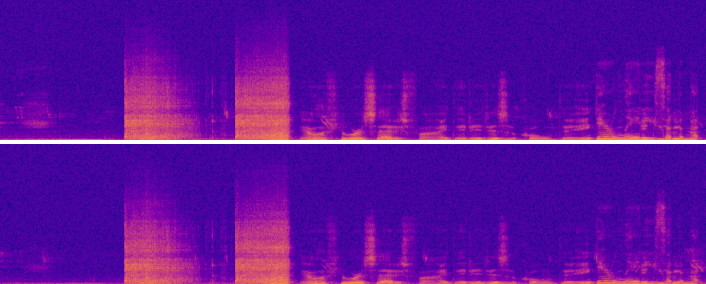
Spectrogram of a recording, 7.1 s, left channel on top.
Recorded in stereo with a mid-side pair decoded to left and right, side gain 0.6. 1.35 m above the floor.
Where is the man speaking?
25° left, 1.5 m.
